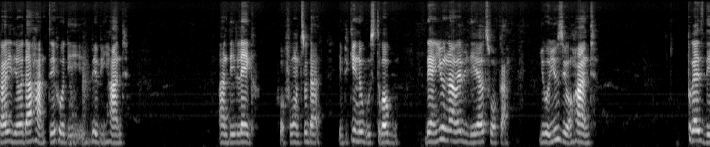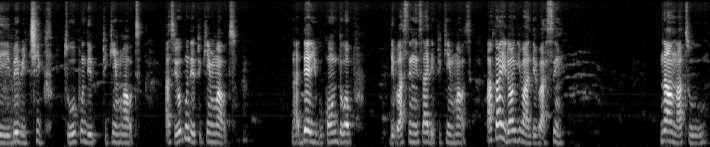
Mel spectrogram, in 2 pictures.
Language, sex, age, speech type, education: Nigerian Pidgin, female, 15-29, spontaneous, tertiary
